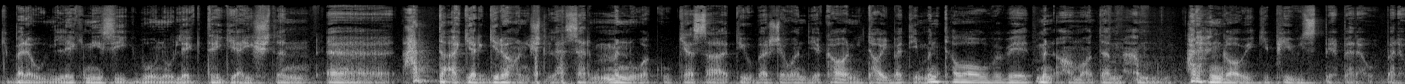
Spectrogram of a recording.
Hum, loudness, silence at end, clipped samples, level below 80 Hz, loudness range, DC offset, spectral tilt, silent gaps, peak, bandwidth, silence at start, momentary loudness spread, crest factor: none; -21 LUFS; 0 s; under 0.1%; -30 dBFS; 2 LU; under 0.1%; -4.5 dB/octave; none; -2 dBFS; 17 kHz; 0 s; 9 LU; 18 dB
